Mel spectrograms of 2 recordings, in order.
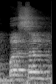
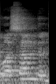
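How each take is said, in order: First: The word begins with a b sound. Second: The word begins with a v sound. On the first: The speaker calls it wrong. "जिसको हम बसंत बना देते हैं" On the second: The speaker calls it right. "एक शब्द है वसंत"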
